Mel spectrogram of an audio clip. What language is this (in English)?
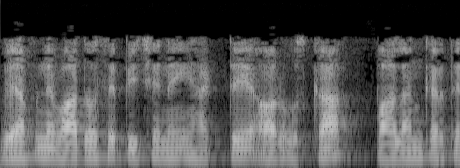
Hindi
